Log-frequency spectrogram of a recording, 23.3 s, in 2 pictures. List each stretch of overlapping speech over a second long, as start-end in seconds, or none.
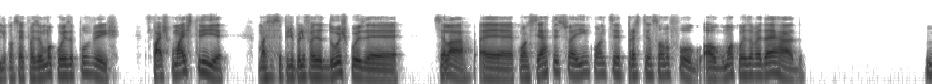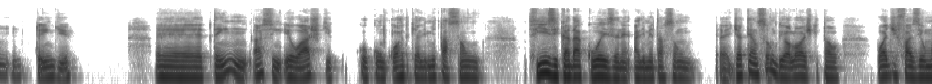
none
